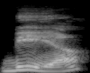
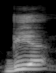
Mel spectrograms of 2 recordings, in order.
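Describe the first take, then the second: First: The vowel is said long. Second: The vowel is said short. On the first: The speaker calls it right. "നീട്ടി വായിക്കുന്ന" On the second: The speaker calls it wrong. "എന്നല്ല"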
